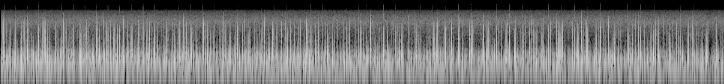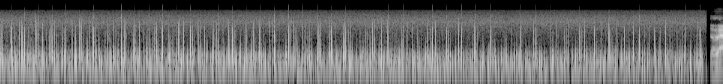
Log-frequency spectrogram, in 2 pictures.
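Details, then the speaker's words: Needle EMG with needle held still: rapid crisp clicks over hiss as some fibrillation potentials cease, leaving one spike firing regularly; fibrillation potentials. "a little easier there some of them cease firing and now you can hear that spike is more more regular Spike"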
